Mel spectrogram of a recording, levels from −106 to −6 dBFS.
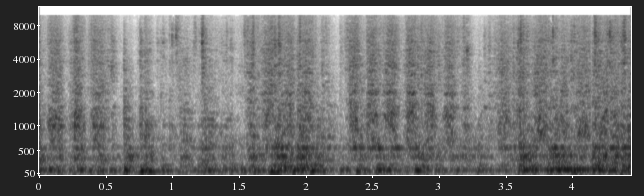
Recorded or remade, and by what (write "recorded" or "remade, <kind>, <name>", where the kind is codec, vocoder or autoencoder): recorded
